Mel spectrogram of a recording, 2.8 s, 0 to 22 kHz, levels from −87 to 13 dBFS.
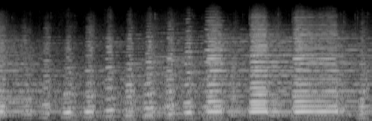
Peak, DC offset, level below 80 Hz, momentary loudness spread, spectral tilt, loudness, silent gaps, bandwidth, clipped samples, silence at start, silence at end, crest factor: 0 dBFS; under 0.1%; -52 dBFS; 9 LU; -2.5 dB/octave; -17 LUFS; none; 15.5 kHz; under 0.1%; 0 s; 0 s; 18 dB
